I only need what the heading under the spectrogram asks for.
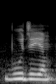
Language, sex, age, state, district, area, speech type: Tamil, female, 30-45, Tamil Nadu, Nilgiris, urban, read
